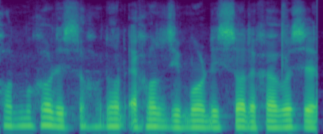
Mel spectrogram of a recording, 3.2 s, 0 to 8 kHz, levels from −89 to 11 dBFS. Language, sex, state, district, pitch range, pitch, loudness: Assamese, male, Assam, Sonitpur, 100-115 Hz, 105 Hz, -18 LUFS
